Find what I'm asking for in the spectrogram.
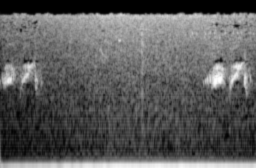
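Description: Boreal forest birds in the Northwest Territories sing in two short bursts of high, bright chirps, one at the start and one near the end, over a steady wash of outdoor hiss. No one speaks.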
